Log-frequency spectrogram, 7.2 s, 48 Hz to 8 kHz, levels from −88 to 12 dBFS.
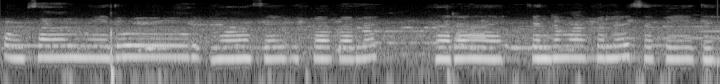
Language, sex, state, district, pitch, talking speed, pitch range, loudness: Hindi, female, Rajasthan, Bikaner, 235 Hz, 85 wpm, 225-245 Hz, -14 LUFS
